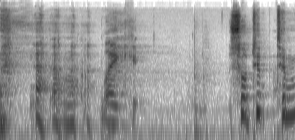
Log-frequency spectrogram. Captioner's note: laughing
